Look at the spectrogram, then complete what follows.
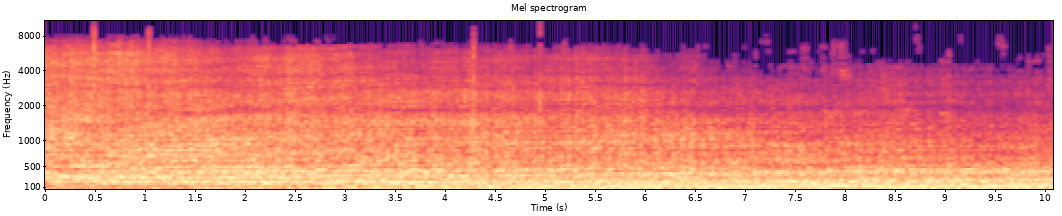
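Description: NASA C-9 (a military DC-9) climbing away after takeoff, its twin JT8D turbofan jet engines running loud and steady. The hissing top of the jet noise fades from about seven seconds in as the plane draws away.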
